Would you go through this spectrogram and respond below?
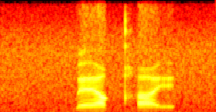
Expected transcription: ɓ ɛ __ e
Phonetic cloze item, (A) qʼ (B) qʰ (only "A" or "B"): B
